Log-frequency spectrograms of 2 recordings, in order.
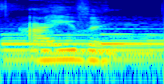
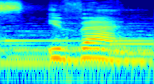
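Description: First: The name is said the English way. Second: The name is said the Russian way. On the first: "in British and American English, it is pronounced as Ivan" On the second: "In Russia, Ivan is pronounced as Ivan"

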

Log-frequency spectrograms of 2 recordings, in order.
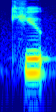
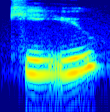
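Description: First: The word is blended into one syllable. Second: The word is split into two syllables. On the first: The speaker calls it right. "becomes q" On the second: The speaker calls it wrong. "Kiyu becomes"

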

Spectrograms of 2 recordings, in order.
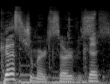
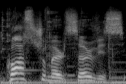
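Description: First: The first syllable sounds like 'cust'. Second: The first syllable sounds like 'costume'. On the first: The speaker calls it right. "na real é customer service" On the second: The speaker calls it wrong. "Eu falo às vezes"

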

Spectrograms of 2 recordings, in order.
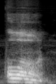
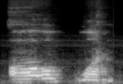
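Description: First: It is said as one word, uh-lone. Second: It is said as two words, all one. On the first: Being by oneself, apart from others. The speaker calls it wrong. "Most people mispronounce it. They think it's pronounced alone" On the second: Being united with everything. The speaker calls it right. "it's really pronounced all one"

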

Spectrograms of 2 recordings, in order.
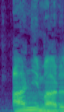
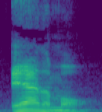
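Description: First: Said with plain Japanese katakana syllables. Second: Said with an open first vowel and dark ending. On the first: "アニマルって言うじゃん、普通" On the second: "ネイティブっぽいですよ"

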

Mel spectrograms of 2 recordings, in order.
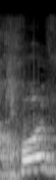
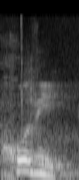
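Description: First: The word ends on a bare consonant. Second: The word ends with an added 'i' vowel. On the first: "Whenever there's a سكون like خذ on the dal" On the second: "The sukun becomes a kasra only in the pronunciation"

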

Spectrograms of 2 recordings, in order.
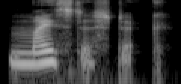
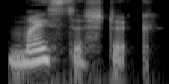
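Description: The two takes are said the same way.

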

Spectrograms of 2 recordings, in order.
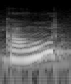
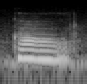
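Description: First: The stress falls on the u sound. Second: The stress falls on the a sound. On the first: The speaker calls it wrong. "Не каур" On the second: The speaker calls it right. "ударение падает на первый звук"

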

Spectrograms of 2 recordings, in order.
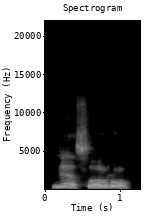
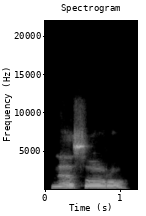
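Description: The two takes are said the same way.

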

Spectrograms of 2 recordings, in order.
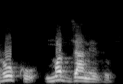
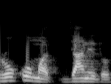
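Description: First: The pause comes right after the word roko. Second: The pause comes right after the word mat. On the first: Stop it, do not let it go. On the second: Do not stop it, let it go.

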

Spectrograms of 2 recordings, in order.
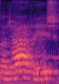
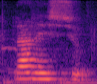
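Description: First: The name ends in a consonant sound. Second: The name ends with an added vowel sound. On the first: "se termină într-o consoană" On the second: "Așa că Rareș va deveni Rareșu"

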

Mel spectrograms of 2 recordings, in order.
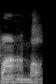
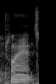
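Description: First: The word is said the home-region way. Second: The word is said the Victorian way. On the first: "but when I come home, I say" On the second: "I say plants when I go to Victoria"

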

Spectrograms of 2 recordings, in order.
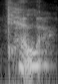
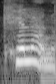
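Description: First: The first vowel is an open ae sound. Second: The first vowel is a closer e sound. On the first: The speaker calls it right. "শব্দটি শুদ্ধ উচ্চারণ" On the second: The speaker calls it wrong. "নয়"

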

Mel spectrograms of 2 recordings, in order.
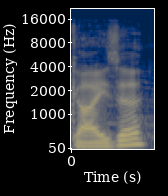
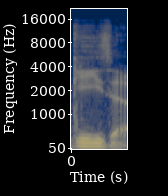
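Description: First: The word does not sound like 'geezer'. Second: The word sounds like 'geezer'. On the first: The speaker calls it right. "I pronounce it geyser" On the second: The speaker calls it wrong. "I don't actually say geyser as geezer"

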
